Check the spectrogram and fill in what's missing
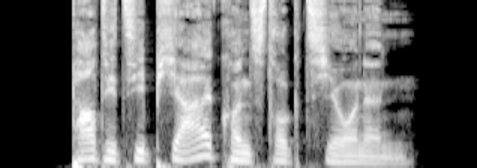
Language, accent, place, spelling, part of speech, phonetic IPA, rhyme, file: German, Germany, Berlin, Partizipialkonstruktionen, noun, [paʁtit͡siˈpi̯aːlkɔnstʁʊkˌt͡si̯oːnən], -aːlkɔnstʁʊkt͡si̯oːnən, De-Partizipialkonstruktionen.ogg
- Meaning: plural of Partizipialkonstruktion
